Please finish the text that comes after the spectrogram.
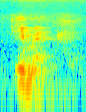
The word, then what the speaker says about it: TMEIC: It's a big word, but we just pronounce it as Tmeic.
